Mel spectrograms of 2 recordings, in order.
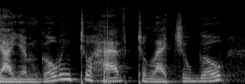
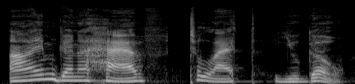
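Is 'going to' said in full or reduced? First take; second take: full; reduced. First: Each word is said fully and separately. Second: The words are contracted and reduced to 'gonna'.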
